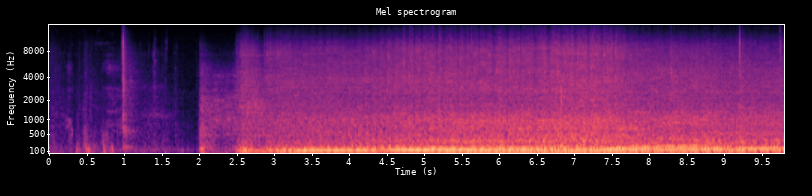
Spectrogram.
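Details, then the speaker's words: 1968 VW Karmann Ghia flat-four after cleaning dirty ignition points: catches within a second and settles into even, steady idle with no misfire; normal healthy start. "like I said car runs it drives it sounds healthy"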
